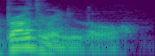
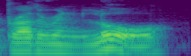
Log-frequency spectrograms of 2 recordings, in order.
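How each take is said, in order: First: The stress falls on the first part, brother. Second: The stress falls on the last part, law. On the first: The speaker calls it right. "I would say" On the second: The speaker calls it wrong. "I wouldn't say"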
